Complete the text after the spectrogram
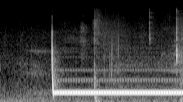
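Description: After a brief quiet moment, a phone dialing tone cuts in abruptly and holds as one steady, mid-pitched electronic beep, fairly loud, with no one talking.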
